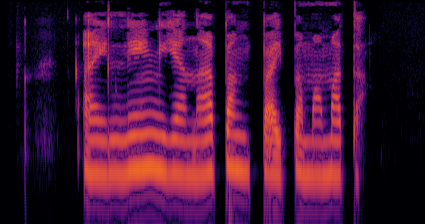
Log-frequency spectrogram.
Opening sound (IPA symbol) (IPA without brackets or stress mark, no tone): a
